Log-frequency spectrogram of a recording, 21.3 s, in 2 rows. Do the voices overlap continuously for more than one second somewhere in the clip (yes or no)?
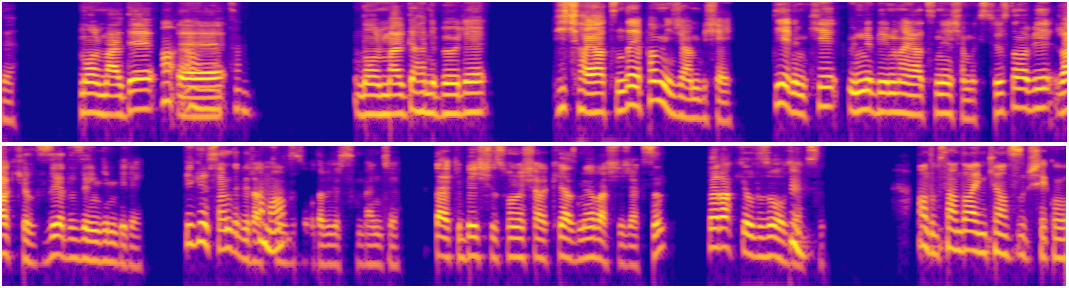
no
